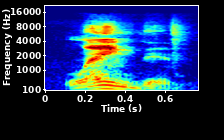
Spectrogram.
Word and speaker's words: Langdon: Langdon, I think how you say it. Yeah. Langdon.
